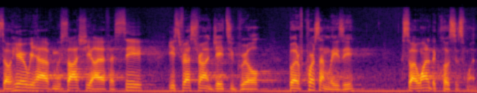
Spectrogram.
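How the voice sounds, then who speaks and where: Through audible room echo and noticeable background noise, a man with a Californian accent speaks fairly quickly at a fairly low pitch with fairly even intonation. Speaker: marketing manager giving a keynote. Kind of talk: conference keynote presentation. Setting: stage with audience.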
